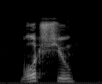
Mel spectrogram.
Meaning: brocciu (Corsican cheese)
- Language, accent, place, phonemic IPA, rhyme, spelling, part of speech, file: French, France, Lyon, /bʁɔt.ʃju/, -u, brocciu, noun, LL-Q150 (fra)-brocciu.wav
